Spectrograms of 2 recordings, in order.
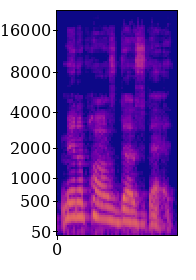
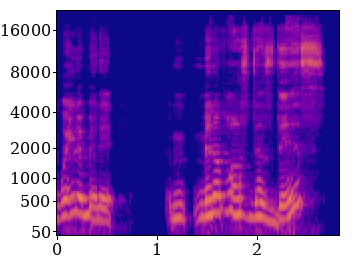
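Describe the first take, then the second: First: Said in the usual way. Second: Higher and louder, disbelieving; incredulous retold question. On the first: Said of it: "Yeah, m". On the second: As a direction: ask it like the news just hit you. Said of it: "And I'm like".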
